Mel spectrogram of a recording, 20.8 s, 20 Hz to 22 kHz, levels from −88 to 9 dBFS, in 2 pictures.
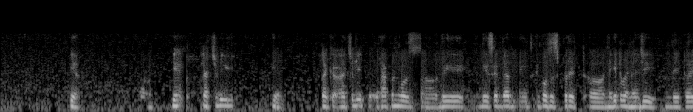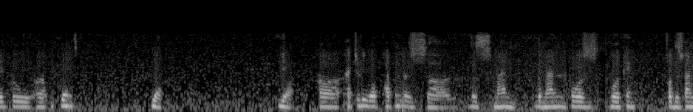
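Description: Overdone noise removal runs through the whole clip. The noise reducer was set too aggressively, so it pulls individual frequency bands far down or out whenever they sit close to its noise estimate, and softer parts of the speech are removed along with the noise. Between phrases the background drops to near silence dotted with twinkling specks.

Speex codec damage is also present from start to finish and is plainly audible. Speex is a CELP speech codec, and here the coding sounds like a bitrate around 17 kbps. At that level it has few bits to describe the excitation signal, so the speech takes on a noisy, hoarse grain.

VoIP packet loss concealed by the speech codec shows up seven times: at 2.63 to 2.82 s (about 160 ms lost), 4.19 to 4.27 s (40 ms), 6.17 to 6.53 s, 7.69 to 7.90 s (100 ms), 9.53 to 9.61 s (60 ms), 16.37 to 16.55 s, and 19.39 to 19.51 s (80 ms). The gap at 6.17 s, just before "they they said", is broken up: 140 ms is lost in short pieces spread over 200 ms, the longest run being 80 ms. 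The gap at 16.37 s falls between "uh actually what" and "uh this man the" and loses 60 ms. The gap at 19.39 s comes right after "the man who was". In each case the decoder filled the hole by repeating its last pitch and filter while lowering the gain, so the sound smears into a fading buzzy tone or coloured noise. Because each frame depends on the previous one, the speech stays weak or distorted for a short while after the packets return.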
